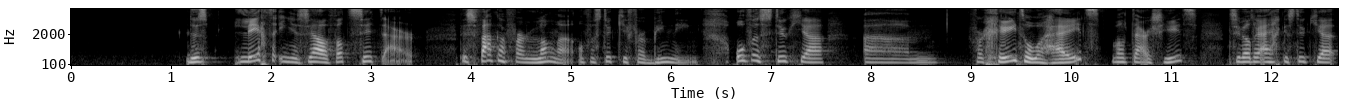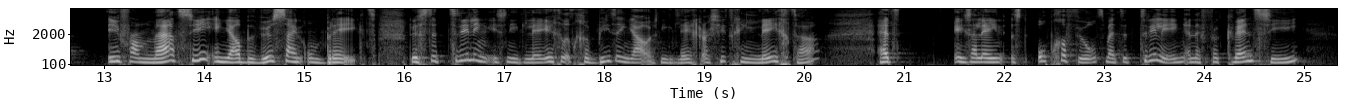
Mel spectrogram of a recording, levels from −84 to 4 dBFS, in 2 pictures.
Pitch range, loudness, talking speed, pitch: 205-240 Hz, -29 LUFS, 145 wpm, 215 Hz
